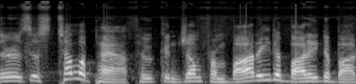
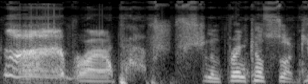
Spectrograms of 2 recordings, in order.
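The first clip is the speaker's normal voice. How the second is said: ordinary delivery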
